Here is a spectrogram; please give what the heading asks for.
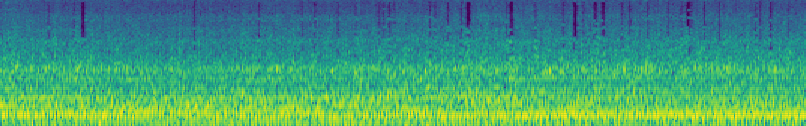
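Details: Craftsman garden tiller test-run just after replacing the old worn belt and checking tension, belt guard still off; steady even engine drone and constant hum with no misses, knocks or belt slap: normal running.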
